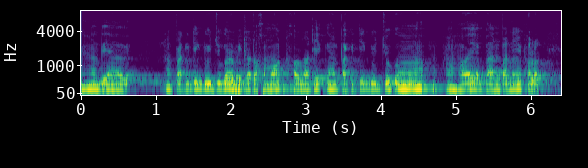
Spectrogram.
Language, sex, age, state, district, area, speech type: Assamese, male, 18-30, Assam, Charaideo, urban, spontaneous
